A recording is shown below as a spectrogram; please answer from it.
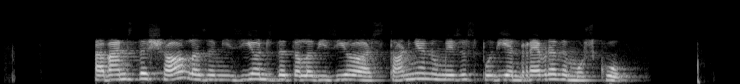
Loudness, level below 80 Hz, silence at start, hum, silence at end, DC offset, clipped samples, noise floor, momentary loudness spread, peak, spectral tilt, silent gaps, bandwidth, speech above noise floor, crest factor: -17 LUFS; -60 dBFS; 0.95 s; none; 0.4 s; under 0.1%; under 0.1%; -87 dBFS; 6 LU; -2 dBFS; -8.5 dB/octave; none; 5.2 kHz; 70 dB; 16 dB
